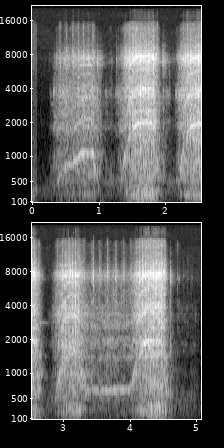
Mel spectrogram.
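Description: A sewing machine sews a quilt block from corner to corner in four or five short, loud bursts separated by brief pauses, with a rising whine as each run starts and stops.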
